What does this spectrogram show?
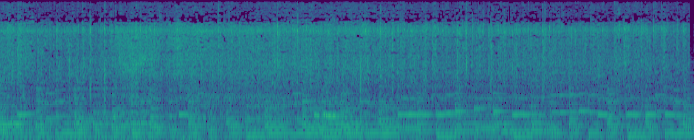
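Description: Sardine-and-egg omelette patties sizzling and crackling steadily in hot cooking oil in a frying pan, with music playing underneath.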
